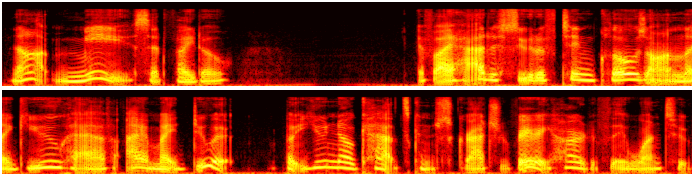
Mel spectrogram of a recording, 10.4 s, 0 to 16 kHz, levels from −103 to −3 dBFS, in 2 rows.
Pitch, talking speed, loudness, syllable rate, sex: 245 Hz, 185 wpm, -23 LUFS, 4.3 syllables/s, female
